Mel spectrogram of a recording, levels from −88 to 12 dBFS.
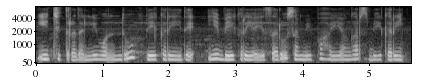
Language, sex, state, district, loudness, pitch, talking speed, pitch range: Kannada, female, Karnataka, Bangalore, -15 LUFS, 215 Hz, 130 wpm, 205-230 Hz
